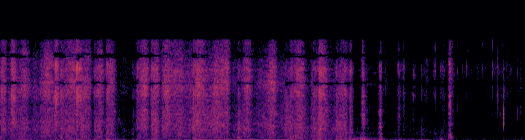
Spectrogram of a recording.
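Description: A gloved hand scrubs a small patterned woven rug, soaked and soapy and lying flat on the floor, back and forth with a handheld brush. Dense, wet, bristly scraping and swishing with bright splashy texture runs over a low steady hum for about four and a half seconds, then drops away to a quiet background.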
